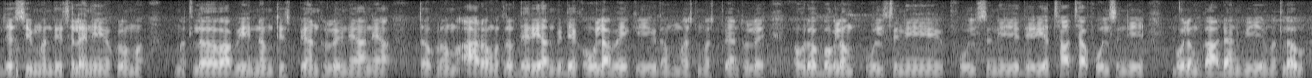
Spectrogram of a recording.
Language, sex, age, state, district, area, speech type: Maithili, male, 60+, Bihar, Purnia, rural, spontaneous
